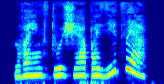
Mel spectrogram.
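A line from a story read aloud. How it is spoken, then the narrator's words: Whispered question. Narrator (Russian): шепотом спросила я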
